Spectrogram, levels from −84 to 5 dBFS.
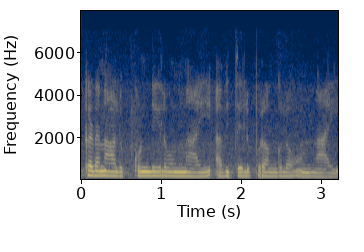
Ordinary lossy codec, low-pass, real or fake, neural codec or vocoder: none; 7.2 kHz; real; none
